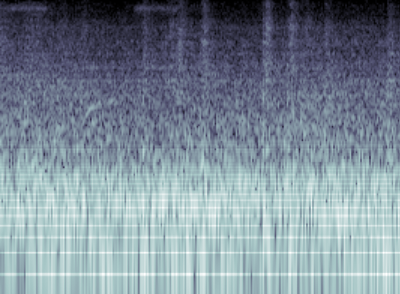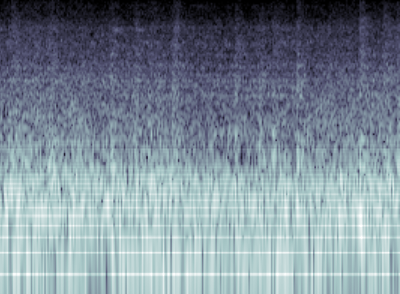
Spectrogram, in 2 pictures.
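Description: Passenger train running through a tunnel: a loud, steady rumble of wheels on rail, closed in by the tunnel walls, with scattered clicks from the wheels.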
